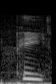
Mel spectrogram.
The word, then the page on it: pea: English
